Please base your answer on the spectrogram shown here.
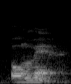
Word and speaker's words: Homer: before him Homer but remember that isn't an H that's aah so his name is actually Omare om Omare but since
